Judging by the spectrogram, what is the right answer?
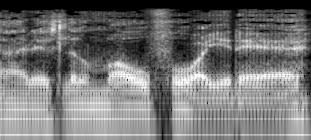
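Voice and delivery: rough, gravelly bartender voice.

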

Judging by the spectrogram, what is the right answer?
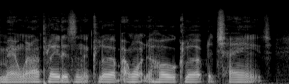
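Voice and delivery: plain

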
